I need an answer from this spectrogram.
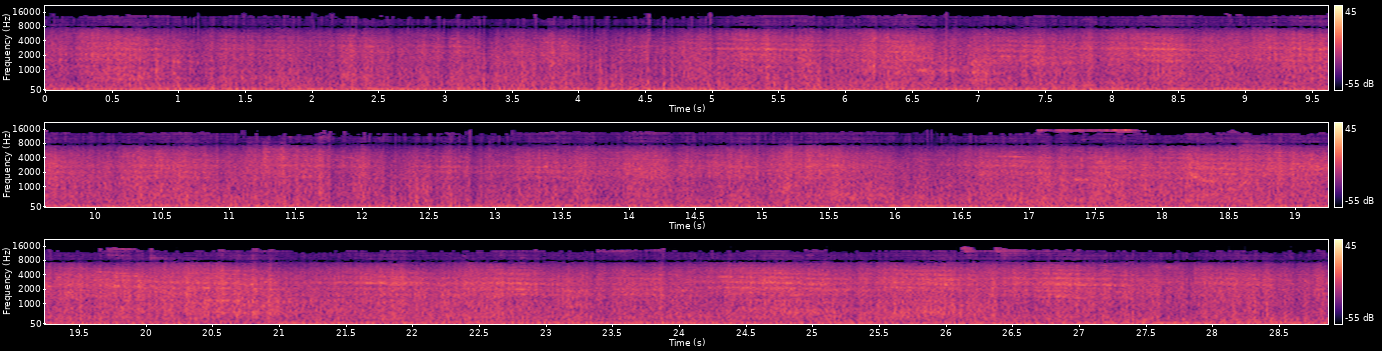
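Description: Double-stack intermodal well cars of a freight train rolling past at close range: a steady low rumble with repeated clacks of the wheels over the rail joints.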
